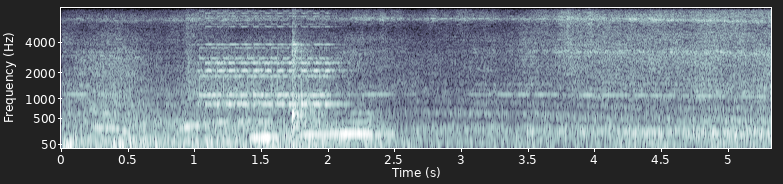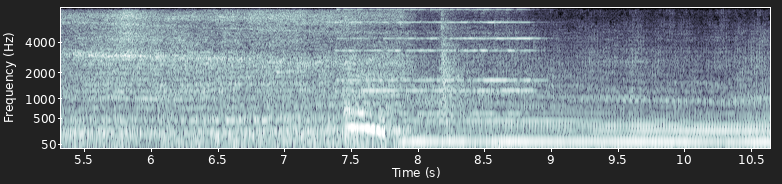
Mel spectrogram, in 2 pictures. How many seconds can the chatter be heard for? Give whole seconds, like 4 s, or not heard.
not heard.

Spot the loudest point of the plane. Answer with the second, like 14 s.
6 s.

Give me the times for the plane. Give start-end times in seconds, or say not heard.
0.0-10.6.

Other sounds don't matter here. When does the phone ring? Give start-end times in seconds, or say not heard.
1.0-2.5, 7.3-8.8.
